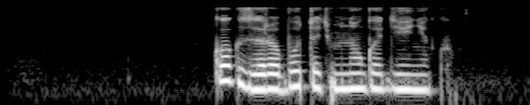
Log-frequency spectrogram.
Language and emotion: Russian, sad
